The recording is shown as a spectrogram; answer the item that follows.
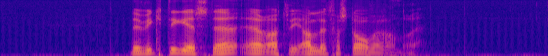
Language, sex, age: Norwegian, male, 46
